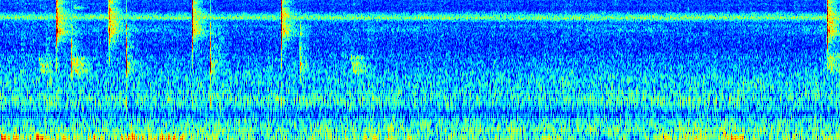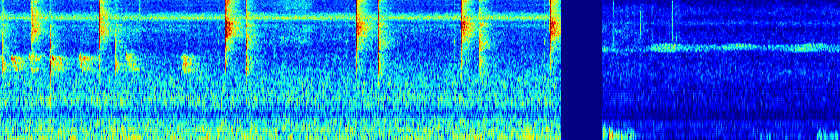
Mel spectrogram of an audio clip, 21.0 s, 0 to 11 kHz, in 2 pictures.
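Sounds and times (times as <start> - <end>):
steady high whine: 0.0 - 17.5
sharp clicks: 0.5 - 1.8, 2.4 - 4.0, 10.3 - 12.4, 13.2 - 13.8, 14.9 - 15.5, 16.2 - 16.7, 17.3 - 17.5.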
